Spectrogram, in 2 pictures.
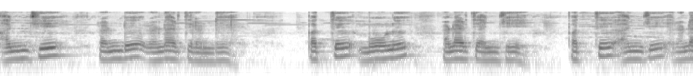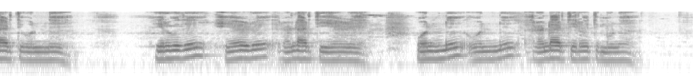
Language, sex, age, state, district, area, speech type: Tamil, male, 60+, Tamil Nadu, Kallakurichi, urban, spontaneous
